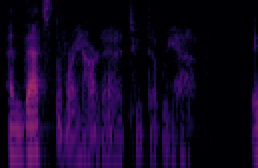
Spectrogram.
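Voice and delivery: hushed, breathy point made close; whisper. Real, not acted. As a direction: lean in and whisper the lesson. Quiet point after skit.

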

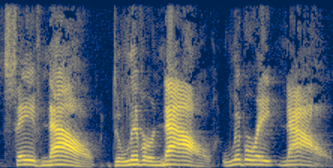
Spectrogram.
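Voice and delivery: slow, drawn-out chant-like demand; mock crowd cry, hitting each "now"; crowd shouting. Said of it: "And they were shouting".

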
